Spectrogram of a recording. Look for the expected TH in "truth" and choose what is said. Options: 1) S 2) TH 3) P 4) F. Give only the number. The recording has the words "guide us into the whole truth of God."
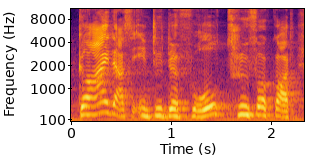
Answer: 4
